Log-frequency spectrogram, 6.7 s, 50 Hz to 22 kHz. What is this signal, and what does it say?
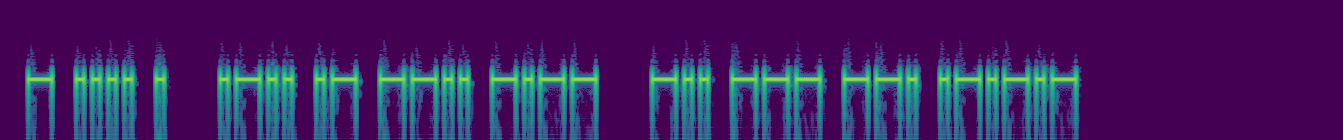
Morse code, heard as a keyed tone, about 32 wpm, 700 Hz. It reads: THE LAZY DOG.
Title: Pangram Challenge v2 - 30wpm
